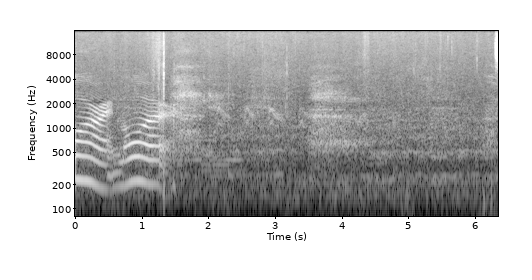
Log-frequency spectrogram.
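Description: A basketball-sized honey bee swarm clustered on a cedar tree buzzes in a continuous, fairly soft hum, with someone talking close by at the start before the drone carries on alone.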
